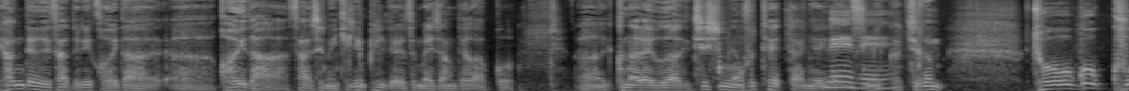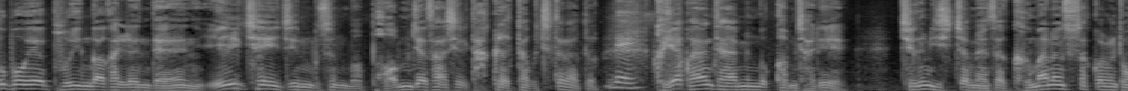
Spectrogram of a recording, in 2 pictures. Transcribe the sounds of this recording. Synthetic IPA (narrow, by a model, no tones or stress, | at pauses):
çjʌnde̞ɯsʰadɯɾikʌida̰ʌ̰kʌida̰sʰaɕʰiɾɯnkʰiʎːiŋpʰiɭdɯesʰʌme̞d͡ʑaŋdwe̞ɡa̰k̚k͈o̰ | ʌ̰kɯnaɾeɯɡaɡit͡ɕʰiɭɕ͈imɲʌnɸutʰe̞ɦːt̚t͈anɯnjeɡiiesɯɲik͈a̰t͡ɕiɡɯm | t͡ɕoɡuk̚huboe̞puinɡwakwaʎːʌndwe̞niɭt͡ɕʰe̞id͡ʑimmusʰɯnmwʌpʌmd͡ʑe̞sʰaɕʰiɾtḁkɯɾʌtʰaɡot͡ɕʰi̥dʌɾadonekɯɡe̞kwajante̞aminɡuk̚k͈ʌmt͡ɕʰaɾi | t͡ɕiɡɯmiɕʰi̥t͡ɕ͈ʌme̞sʰʌkɯmanɯnsʰu̥sʰak͈ʌmɯɭto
